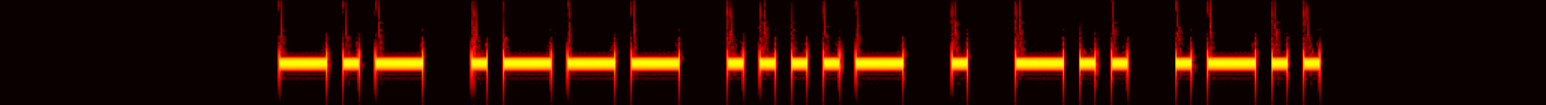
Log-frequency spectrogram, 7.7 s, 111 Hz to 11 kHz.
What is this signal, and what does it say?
Morse code, heard as a keyed tone, about 17 wpm, 700 Hz. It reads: KJ4EDL
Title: Speed Racing - USA 2x3 Call Signs 15wpm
